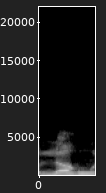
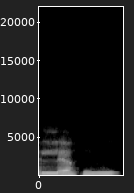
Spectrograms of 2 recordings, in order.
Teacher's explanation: لہو، لہو میں اور لاہو میں فرق ہے، تو لاہو نہیں بولنا ہے آپ نے، بولا لہو، باریک بولنا ہے، لام اسمائلی فیس کے ساتھ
